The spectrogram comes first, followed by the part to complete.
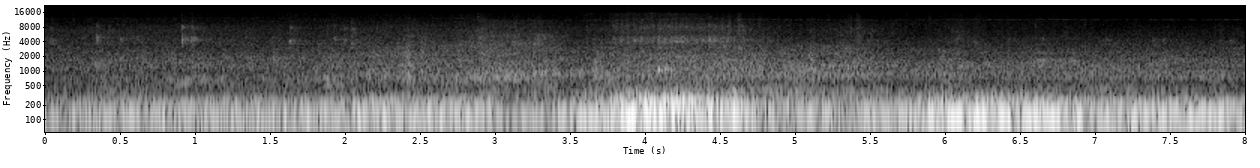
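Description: A 1965 Ford Mustang fastback's engine running as the car pulls away at low speed. It grows loudest about four seconds in as the car passes close by, then eases back.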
